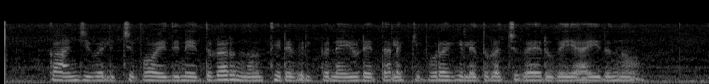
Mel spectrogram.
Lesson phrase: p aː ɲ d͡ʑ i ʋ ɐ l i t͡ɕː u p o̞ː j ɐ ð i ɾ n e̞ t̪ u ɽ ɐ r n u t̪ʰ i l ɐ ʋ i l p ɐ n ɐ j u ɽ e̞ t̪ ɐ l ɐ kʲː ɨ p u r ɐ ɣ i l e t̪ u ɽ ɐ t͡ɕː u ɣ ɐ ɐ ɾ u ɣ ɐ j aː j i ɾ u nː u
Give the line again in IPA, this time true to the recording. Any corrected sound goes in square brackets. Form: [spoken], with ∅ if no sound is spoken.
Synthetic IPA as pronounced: [k] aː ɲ d͡ʑ i ʋ ɐ l i t͡ɕː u p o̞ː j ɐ ð i [∅] n e̞ t̪ u ɽ ɐ r [nː] u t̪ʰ i [ɾ] ɐ ʋ i l p ɐ n ɐ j u ɽ e̞ t̪ ɐ l ɐ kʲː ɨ p u r ɐ ɣ i l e t̪ u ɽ ɐ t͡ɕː u ɣ ɐ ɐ ɾ u ɣ ɐ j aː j i ɾ u nː u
